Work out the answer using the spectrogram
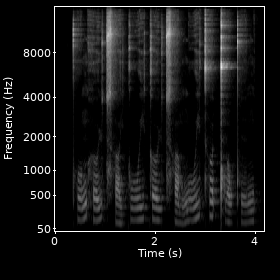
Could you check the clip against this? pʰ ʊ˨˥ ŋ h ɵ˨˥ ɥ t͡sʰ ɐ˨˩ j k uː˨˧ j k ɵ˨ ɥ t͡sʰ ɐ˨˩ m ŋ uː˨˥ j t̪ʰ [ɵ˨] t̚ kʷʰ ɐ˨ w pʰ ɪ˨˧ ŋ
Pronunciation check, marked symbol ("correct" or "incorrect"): incorrect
